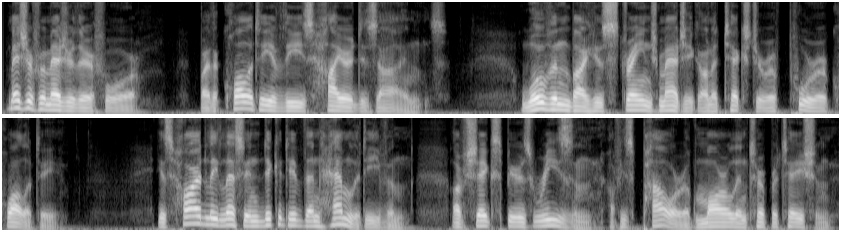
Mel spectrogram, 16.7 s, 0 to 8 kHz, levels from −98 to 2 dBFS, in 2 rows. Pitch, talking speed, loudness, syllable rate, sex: 105 Hz, 135 wpm, -19 LUFS, 5.5 syllables/s, male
